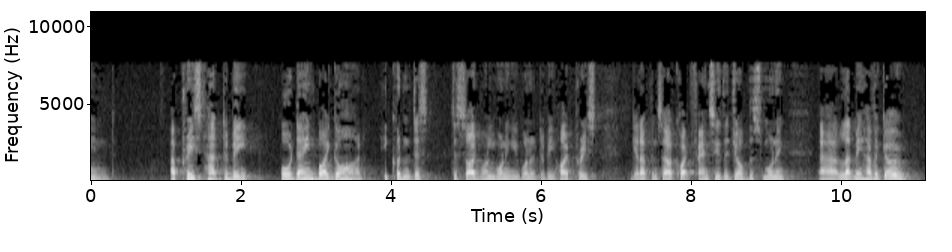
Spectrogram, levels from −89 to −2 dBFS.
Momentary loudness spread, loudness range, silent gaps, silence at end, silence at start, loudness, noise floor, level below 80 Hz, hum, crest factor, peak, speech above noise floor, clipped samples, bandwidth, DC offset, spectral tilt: 11 LU; 4 LU; none; 0.2 s; 0 s; -23 LUFS; -57 dBFS; -60 dBFS; none; 18 dB; -6 dBFS; 35 dB; under 0.1%; 8 kHz; under 0.1%; -6.5 dB/octave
